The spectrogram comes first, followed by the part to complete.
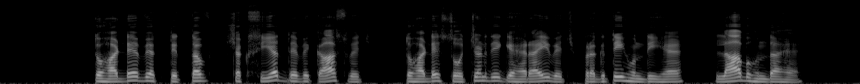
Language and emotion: Punjabi, neutral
